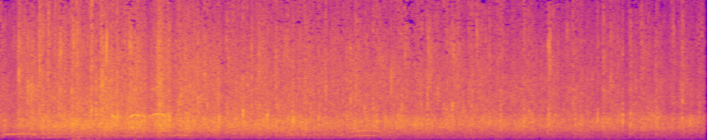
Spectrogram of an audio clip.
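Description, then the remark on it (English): Steady audience applause welcoming two EPFL researchers before their talk on binary similarity and machine learning, a dense wash of many hands clapping at a constant loud level for several seconds, with a few faint cheers or whoops rising above it. “Please give them a warm welcome. Applause.”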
